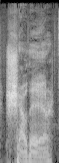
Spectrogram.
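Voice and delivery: "Chowder" said as French "show-DAIR"; thick mock-French cook's accent. French guy answering Quimby's nephew, thick French accent. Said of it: "French guy comes back and he's just like".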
